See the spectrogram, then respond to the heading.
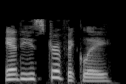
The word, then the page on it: antistrophically: British English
